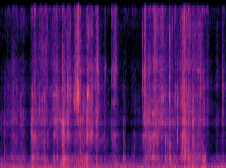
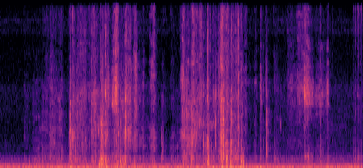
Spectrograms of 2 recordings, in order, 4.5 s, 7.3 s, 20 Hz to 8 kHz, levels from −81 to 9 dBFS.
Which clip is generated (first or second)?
first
